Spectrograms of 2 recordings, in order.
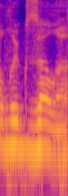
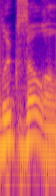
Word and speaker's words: Luukzilla: Luke, it looks like you would pronounce the E, like Luukzilla.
